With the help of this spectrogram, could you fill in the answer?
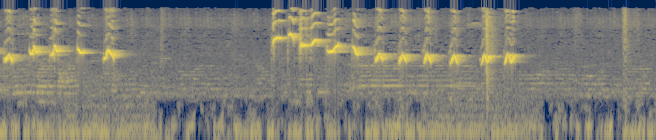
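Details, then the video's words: Greater green leafbird song recorded at night for tutoring other songbirds: a run of bright downslurred whistled notes, a short silence, then a longer series of chirpy slurred notes at a steady quick pace over a soft low hum. "masteran cucak hijau di malam hari"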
